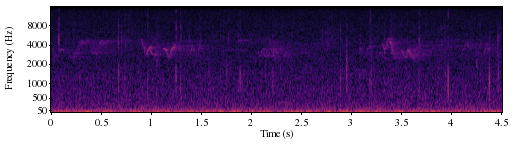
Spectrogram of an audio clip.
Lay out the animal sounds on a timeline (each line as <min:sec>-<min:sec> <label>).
0:00.0-0:04.5 Red-eyed Vireo (Vireo olivaceus)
